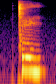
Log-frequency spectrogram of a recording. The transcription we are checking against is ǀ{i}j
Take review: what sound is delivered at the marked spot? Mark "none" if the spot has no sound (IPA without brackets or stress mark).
e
